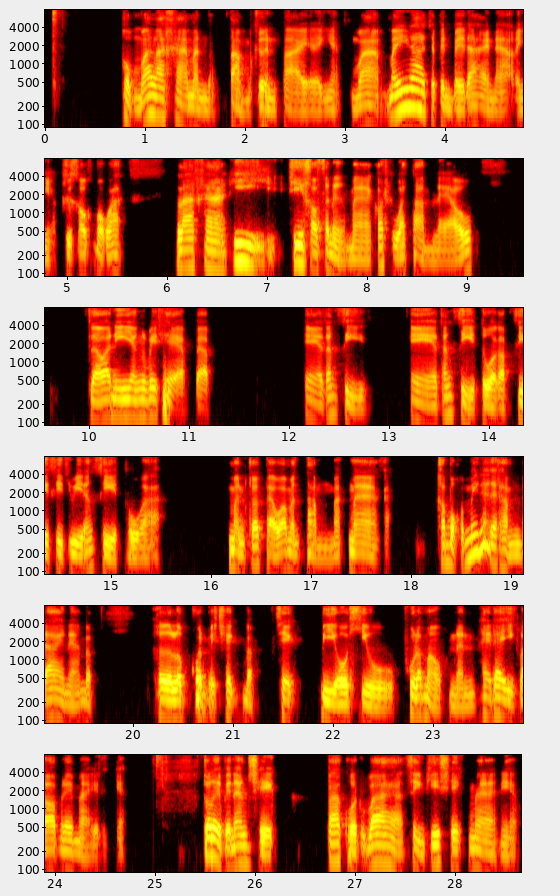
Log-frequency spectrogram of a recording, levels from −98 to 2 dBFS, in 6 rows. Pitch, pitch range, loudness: 100 Hz, 90-120 Hz, -26 LUFS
